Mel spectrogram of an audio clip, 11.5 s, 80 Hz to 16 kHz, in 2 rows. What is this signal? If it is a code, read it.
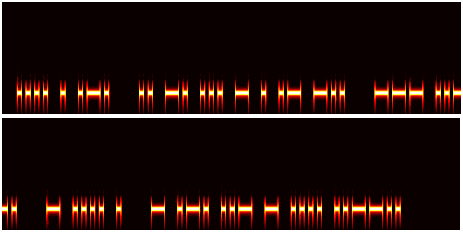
Morse code, heard as a keyed tone, about 22 wpm, 700 Hz. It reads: HER INSTEAD OF THE TRUTH?
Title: Sentences from Top 1000 Words - Review Part 4 - 22wpm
